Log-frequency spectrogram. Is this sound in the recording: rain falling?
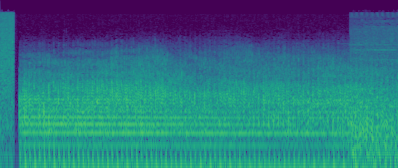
no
